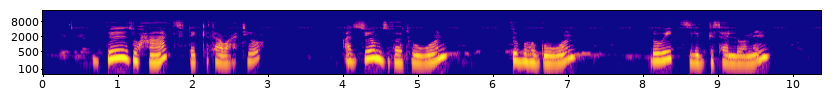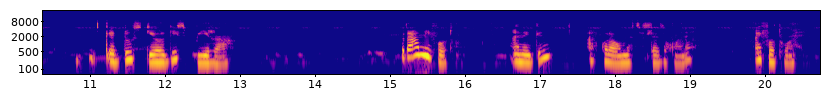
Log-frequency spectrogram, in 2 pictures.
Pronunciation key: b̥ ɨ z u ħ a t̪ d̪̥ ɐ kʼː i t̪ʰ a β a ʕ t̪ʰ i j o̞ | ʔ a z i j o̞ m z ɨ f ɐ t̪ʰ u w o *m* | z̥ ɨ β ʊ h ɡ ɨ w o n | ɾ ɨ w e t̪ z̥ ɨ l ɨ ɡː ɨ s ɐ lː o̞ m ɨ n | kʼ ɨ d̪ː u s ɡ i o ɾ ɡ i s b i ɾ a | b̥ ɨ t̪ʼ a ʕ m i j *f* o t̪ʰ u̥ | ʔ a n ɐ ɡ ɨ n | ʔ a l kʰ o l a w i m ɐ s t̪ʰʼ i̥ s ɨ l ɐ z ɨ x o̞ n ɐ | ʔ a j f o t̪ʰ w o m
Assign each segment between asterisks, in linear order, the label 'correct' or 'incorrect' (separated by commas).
incorrect, correct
